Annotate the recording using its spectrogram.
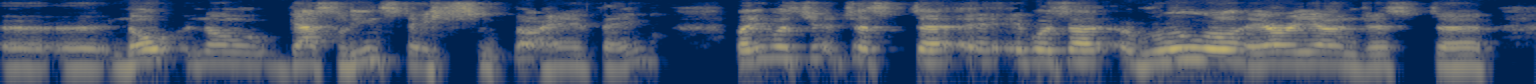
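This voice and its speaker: In a German accent, a man talks at a fairly slow pace with a high pitch and ordinary pitch variation. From Germany. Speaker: martial arts master. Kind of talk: interview. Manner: halting, many fillers and repetitions.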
